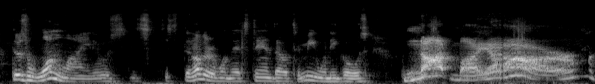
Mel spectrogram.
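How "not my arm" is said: high-pitched cartoon-cowboy voice. Quoting a bad movie line from Freddy Krueger: Freddy Krueger sounding like Yosemite Sam. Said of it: "he sounds like fucking Yosemite Sam".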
